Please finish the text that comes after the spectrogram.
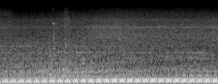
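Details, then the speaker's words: Freshly reassembled Subaru engine back in the car, first start on a different battery: even steady idle with regular low throb, no knocks, ticks or misses; normal idle. "so well uh it starts it runs it sounds as good"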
